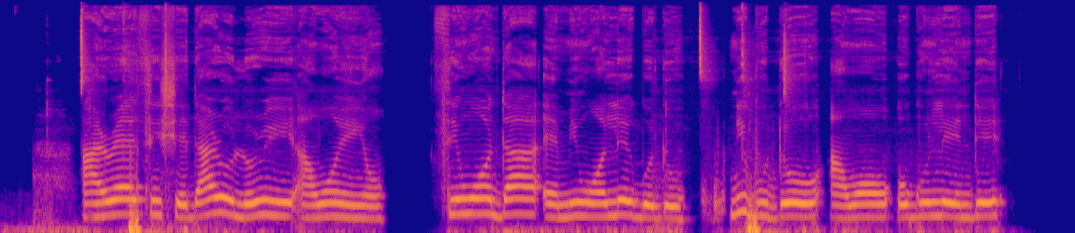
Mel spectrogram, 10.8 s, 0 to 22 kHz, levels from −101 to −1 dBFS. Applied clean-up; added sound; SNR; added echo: neural mask model Resemble Enhance denoiser.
